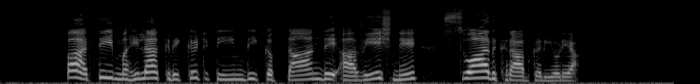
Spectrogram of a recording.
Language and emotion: Dogri, disgusted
